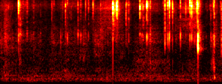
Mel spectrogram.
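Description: Plastic wrapping on a Grossery Gang blind-pack can crinkling as it is handled: scattered small crackles, thickening into quick bunches about two seconds in and again near the end.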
